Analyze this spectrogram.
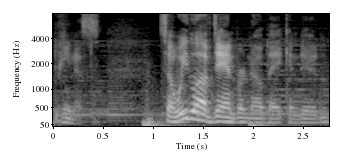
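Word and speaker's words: Nobacon: man named dan burt no bacon his last name is no bacon n-o-b-a-c-o-n um pronounced no bacon born nigel hunter he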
